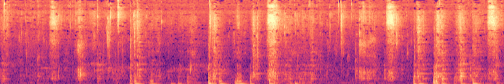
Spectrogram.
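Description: Close mouth sounds of someone eating rice by hand: wet chewing and lip smacks, with fingers squishing and mixing rice on a metal plate, in irregular bursts.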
